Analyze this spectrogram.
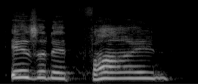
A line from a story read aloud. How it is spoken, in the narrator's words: shouted Winnie the Pooh down to you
